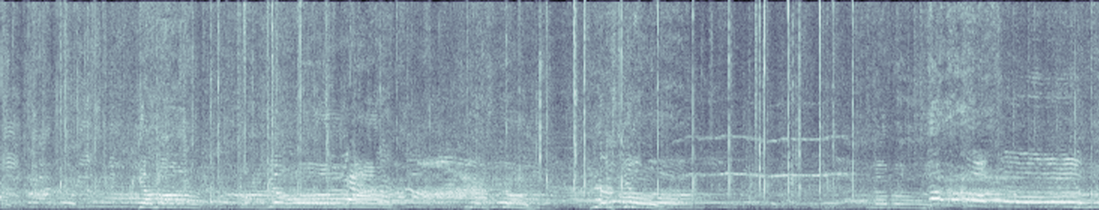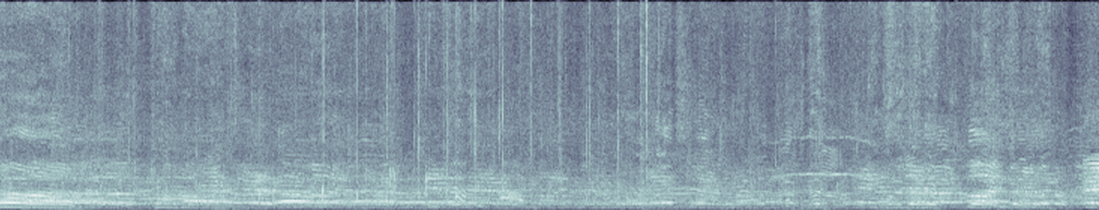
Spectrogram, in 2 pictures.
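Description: A large stadium crowd sings and chants loudly close by.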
